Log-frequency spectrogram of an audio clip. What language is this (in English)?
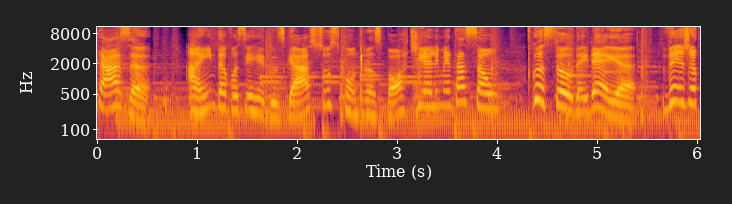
Portuguese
